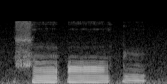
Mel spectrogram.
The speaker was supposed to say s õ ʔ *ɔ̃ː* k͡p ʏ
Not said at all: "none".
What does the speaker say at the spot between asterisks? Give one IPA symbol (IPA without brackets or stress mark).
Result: ɔ̃ː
